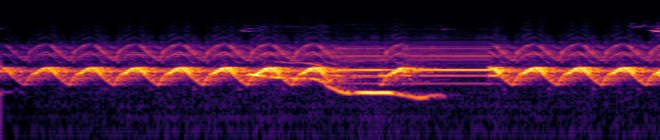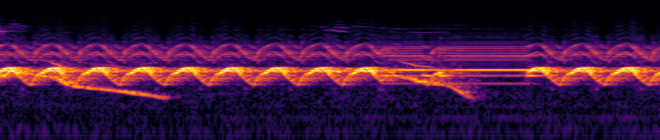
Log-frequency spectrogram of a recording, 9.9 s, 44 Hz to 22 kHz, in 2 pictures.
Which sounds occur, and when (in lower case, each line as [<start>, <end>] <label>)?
[0.00, 9.90] emergency vehicle
[0.00, 9.90] television
[1.64, 3.67] whimper (dog)
[4.72, 6.22] whimper (dog)
[7.26, 8.82] whimper (dog)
